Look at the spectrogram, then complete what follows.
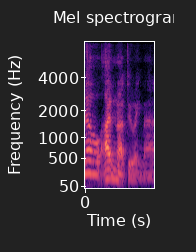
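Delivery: ordinary talk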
